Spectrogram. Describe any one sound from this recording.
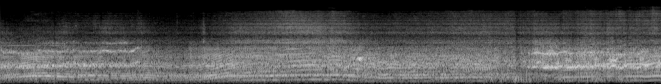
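A small car engine revs hard, rising and falling in pitch.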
